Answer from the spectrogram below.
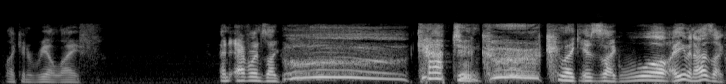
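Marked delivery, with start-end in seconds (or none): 2.9-4.1 long, high awestruck gasp; mock crowd gasp. Crowd reacts to Shatner appearing. 4.2-5.6 high, loud, drawn-out mock amazement; starstruck crowd cry.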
